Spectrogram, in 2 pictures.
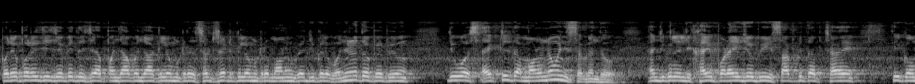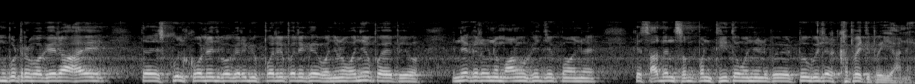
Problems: constant background noise, echo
